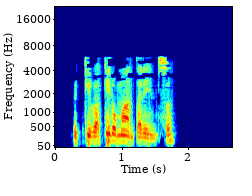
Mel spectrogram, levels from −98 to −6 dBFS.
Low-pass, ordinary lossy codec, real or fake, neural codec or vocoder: 7.2 kHz; MP3, 24 kbps; real; none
